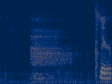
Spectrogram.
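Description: A woman's soft, breathy sigh lasting about a second, starting about half a second in.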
